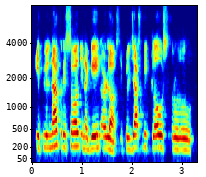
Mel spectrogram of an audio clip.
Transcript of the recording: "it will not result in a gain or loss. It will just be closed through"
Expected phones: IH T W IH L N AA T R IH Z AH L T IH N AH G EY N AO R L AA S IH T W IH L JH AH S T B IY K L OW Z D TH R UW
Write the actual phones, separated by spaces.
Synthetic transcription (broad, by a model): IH T W IH L N AA T R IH S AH L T IH N AH G EY N AO R L AA S IH T W IH L JH AH S T B IY K L OW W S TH R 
